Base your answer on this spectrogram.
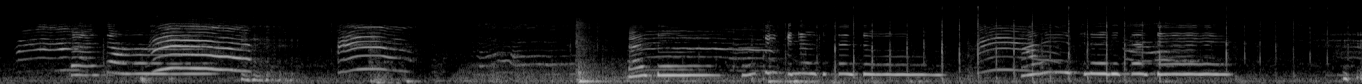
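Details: Small, weak kittens found huddled together and fading, met on the way home from a family funeral, calling with repeated high, arching meows, some short and sharp, others long and drawn out, with soft clicks and tapping in the background.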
